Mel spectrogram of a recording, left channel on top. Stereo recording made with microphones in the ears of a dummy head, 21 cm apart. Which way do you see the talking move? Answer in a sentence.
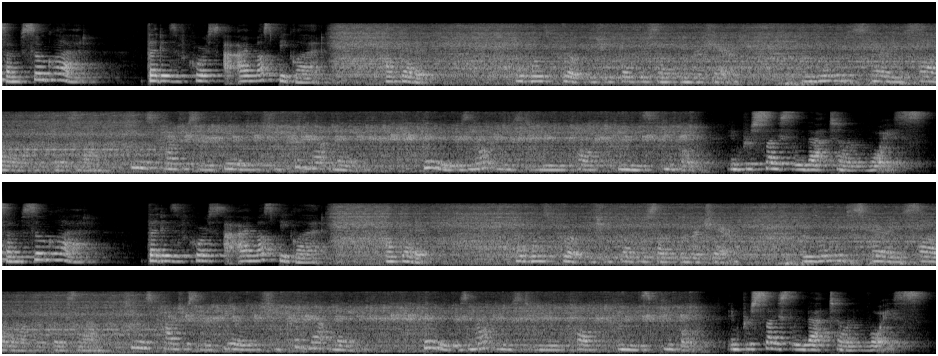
In this clip you hear the talking travel towards the right.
